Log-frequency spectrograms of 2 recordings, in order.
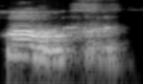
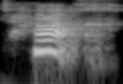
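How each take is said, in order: First: The vowel sounds like aw. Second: The vowel sounds like ah.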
